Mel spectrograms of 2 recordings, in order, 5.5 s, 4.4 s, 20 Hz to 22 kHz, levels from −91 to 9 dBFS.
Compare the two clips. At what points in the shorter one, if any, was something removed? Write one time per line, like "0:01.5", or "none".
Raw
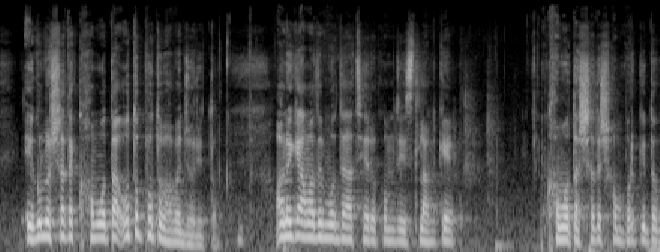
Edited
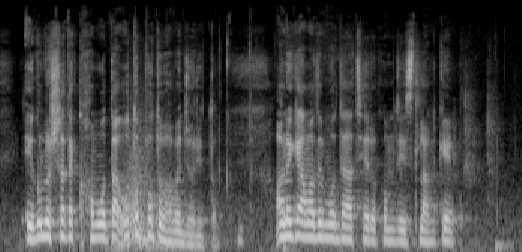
none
